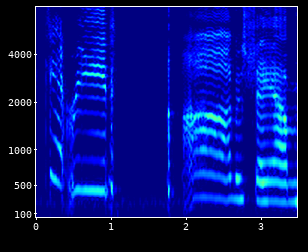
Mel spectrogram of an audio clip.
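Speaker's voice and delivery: laughing hard. Reading out court records, the speaker is laughing hard. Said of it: "I'm laughing so fucking hard".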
